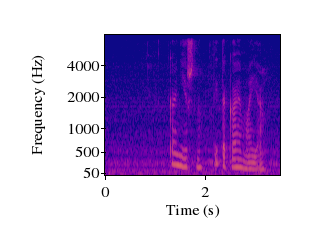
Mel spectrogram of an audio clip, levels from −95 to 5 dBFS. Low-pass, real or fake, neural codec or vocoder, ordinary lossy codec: 7.2 kHz; real; none; none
